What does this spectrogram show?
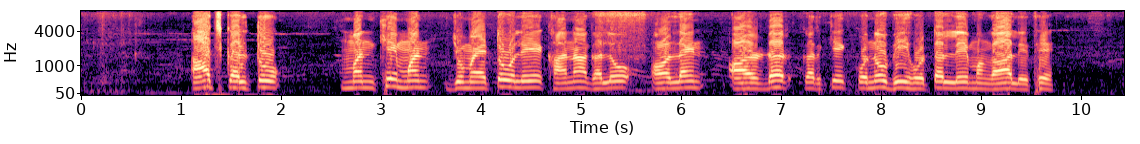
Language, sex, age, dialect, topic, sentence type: Chhattisgarhi, male, 18-24, Western/Budati/Khatahi, banking, statement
